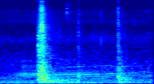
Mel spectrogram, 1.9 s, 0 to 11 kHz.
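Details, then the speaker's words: Starline S9 alarm on Citroen Relay van arming: electric deadlocks on cab doors, side load door and barn door throw with two crisp, even solenoid clunks about a second apart; normal deadlock operation. "That's Andy from Vehicle Fits with Starline S9, cab door deadlocks, side load door and barn door, electric locks, and I'll show you how they work again if you listen."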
